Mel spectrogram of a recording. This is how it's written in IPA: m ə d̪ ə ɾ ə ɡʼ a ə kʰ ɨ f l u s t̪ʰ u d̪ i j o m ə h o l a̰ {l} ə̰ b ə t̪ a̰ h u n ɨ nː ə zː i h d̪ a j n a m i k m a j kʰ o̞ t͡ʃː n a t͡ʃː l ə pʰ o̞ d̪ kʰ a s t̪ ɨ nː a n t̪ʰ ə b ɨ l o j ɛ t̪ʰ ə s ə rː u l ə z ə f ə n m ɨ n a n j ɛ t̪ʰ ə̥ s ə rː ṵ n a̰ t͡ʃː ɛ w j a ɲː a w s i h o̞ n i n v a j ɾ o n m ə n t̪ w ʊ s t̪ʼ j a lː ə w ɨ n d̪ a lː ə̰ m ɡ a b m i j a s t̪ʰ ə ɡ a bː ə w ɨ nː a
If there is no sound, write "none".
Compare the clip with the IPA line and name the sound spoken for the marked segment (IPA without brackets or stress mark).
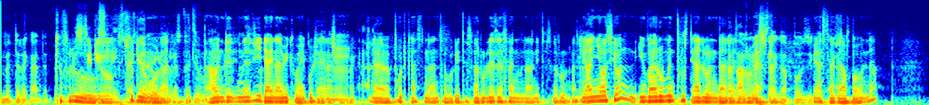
lː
